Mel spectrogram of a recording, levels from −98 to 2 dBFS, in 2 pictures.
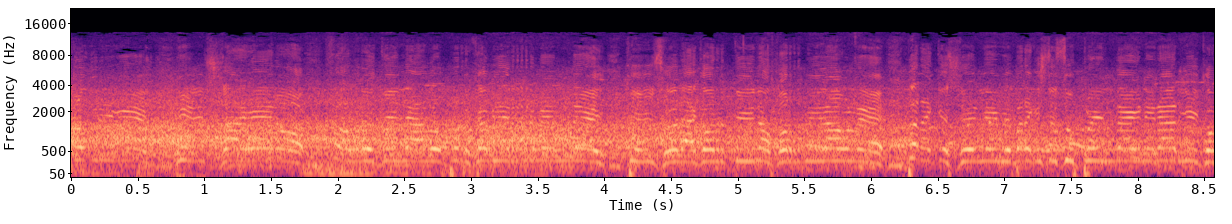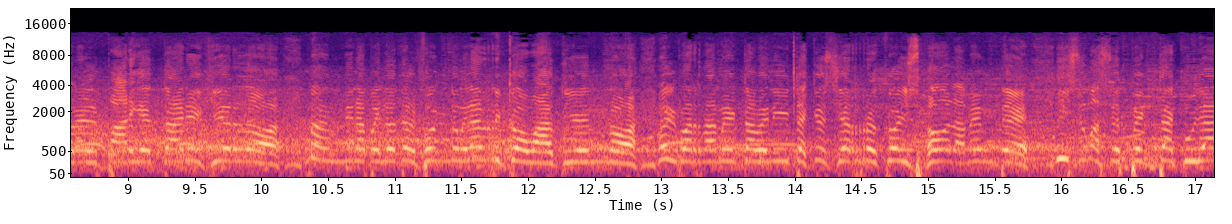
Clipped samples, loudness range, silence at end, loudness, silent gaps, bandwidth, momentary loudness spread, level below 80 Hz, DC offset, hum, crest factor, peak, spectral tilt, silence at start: under 0.1%; 2 LU; 0 s; -13 LUFS; none; 13.5 kHz; 3 LU; -34 dBFS; under 0.1%; none; 12 dB; 0 dBFS; -4.5 dB/octave; 0 s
